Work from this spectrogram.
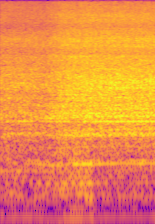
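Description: Soft, even idle hum with no puffing or ticking at the manifold, so the exhaust is sealed and the engine runs cleanly.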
